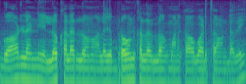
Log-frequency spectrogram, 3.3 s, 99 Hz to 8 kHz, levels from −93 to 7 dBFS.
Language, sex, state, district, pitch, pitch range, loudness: Telugu, male, Andhra Pradesh, Anantapur, 115 Hz, 110-120 Hz, -19 LUFS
